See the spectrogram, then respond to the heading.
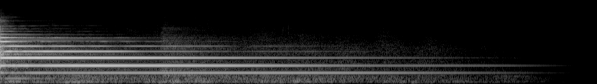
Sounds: Musical instrument, Church bell, Bell, Percussion, Music

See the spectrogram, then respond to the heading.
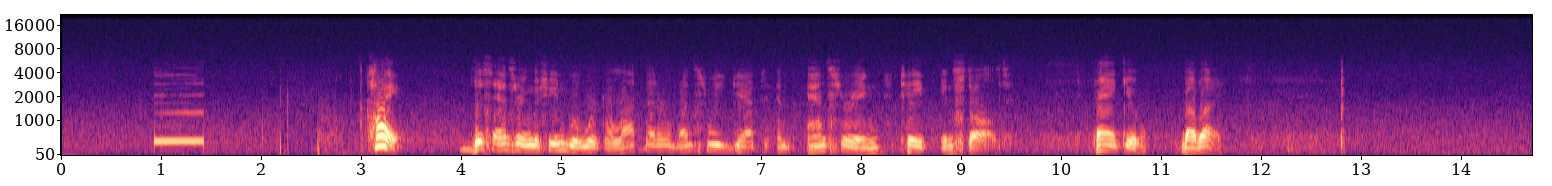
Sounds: Telephone, Alarm

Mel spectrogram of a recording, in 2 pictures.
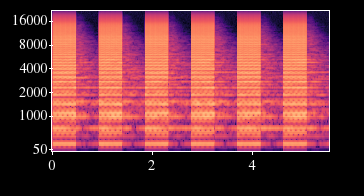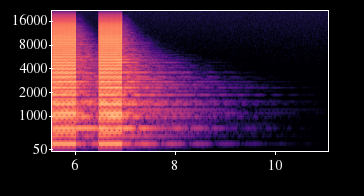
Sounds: Alarm

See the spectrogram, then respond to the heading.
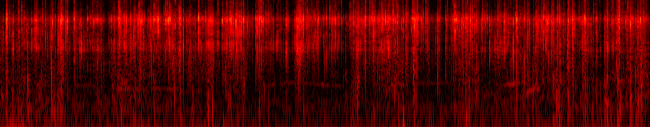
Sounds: Crackle

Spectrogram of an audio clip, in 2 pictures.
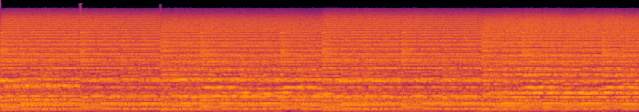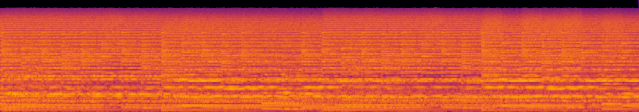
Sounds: Keyboard (musical), Musical instrument, Music, Organ

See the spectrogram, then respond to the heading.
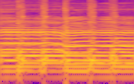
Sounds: Guitar, Musical instrument, Music, Plucked string instrument

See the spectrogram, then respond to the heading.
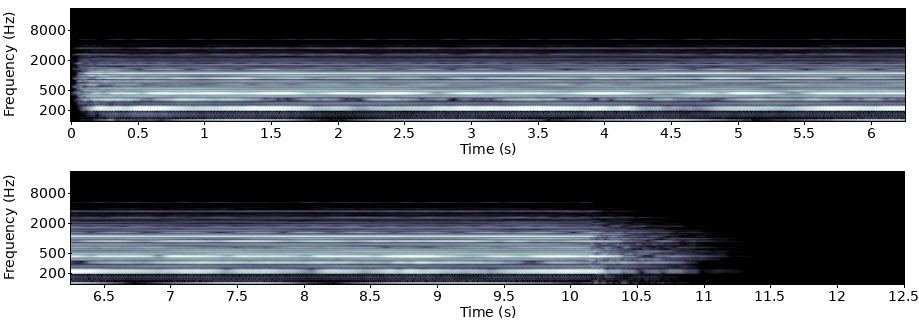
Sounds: Organ, Keyboard (musical), Musical instrument, Music

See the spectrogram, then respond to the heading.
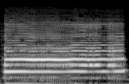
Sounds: woodwind instrument, Music, Musical instrument

